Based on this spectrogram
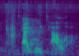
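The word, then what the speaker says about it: Tagliatela: Chair of the Computer Science and Cybersecurity at, pronounce that for me. No, Tagliatella.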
